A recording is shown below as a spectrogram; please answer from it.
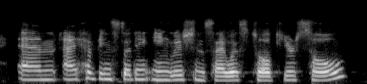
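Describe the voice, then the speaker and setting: This woman has a fairly high pitch and a dark, mellow tone, with a Spanish accent. She talks at a moderate pace in a dry, close sound with no echo. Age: 40s. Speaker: interviewee, multilingual speaker. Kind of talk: interview.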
